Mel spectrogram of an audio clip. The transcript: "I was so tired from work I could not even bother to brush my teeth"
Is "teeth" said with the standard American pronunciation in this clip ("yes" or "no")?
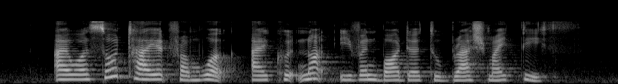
yes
